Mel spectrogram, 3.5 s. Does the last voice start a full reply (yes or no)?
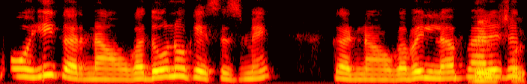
no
